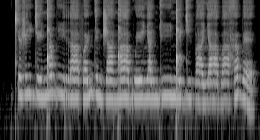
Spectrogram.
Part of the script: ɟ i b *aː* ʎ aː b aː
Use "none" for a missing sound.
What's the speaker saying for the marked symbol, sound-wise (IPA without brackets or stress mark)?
aː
